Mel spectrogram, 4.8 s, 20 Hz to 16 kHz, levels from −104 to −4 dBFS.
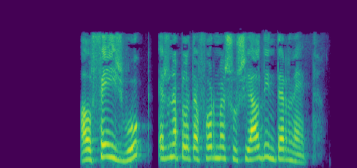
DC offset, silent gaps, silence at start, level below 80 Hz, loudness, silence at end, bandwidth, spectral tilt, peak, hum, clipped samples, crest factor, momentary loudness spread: under 0.1%; 2.05-2.12 s; 1.1 s; -64 dBFS; -18 LUFS; 0.7 s; 8 kHz; -3 dB/octave; -2 dBFS; none; under 0.1%; 18 dB; 10 LU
